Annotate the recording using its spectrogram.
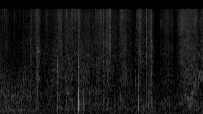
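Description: Canvas rucksack being unpacked: fabric rustling and scattered light clicks and knocks from its straps and buckles, with one sharp click about one and a half seconds in.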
